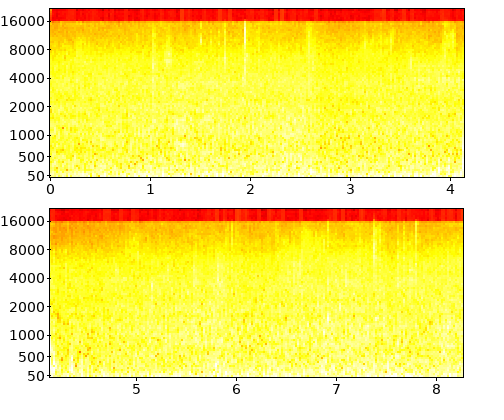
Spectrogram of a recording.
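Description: Steady wind roars across open water beside a racing schooner in New York harbor, a dense, continuous rush with a faint low rumble, loud and close throughout.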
